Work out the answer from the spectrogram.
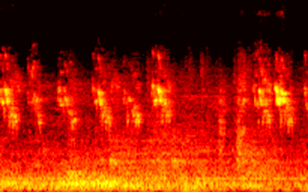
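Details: Brief stretch of a budgerigar pair's warbling: fast, buzzy chirps tumbling one after another, with low rumbling noise beneath.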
